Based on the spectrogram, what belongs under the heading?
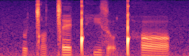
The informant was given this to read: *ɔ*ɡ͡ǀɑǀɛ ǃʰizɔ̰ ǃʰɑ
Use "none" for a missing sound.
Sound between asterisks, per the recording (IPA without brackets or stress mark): ʊ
